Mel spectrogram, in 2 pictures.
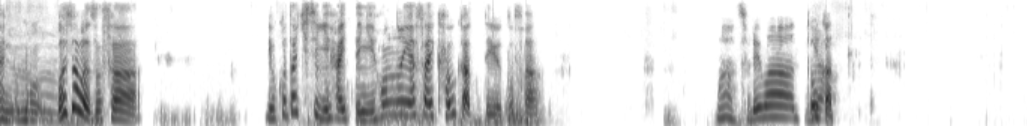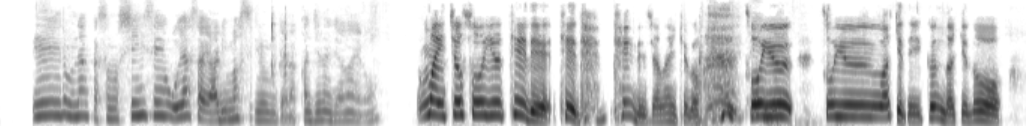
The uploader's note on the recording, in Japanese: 農作業しながらライブ。音声の品質はまだまだ模索中。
